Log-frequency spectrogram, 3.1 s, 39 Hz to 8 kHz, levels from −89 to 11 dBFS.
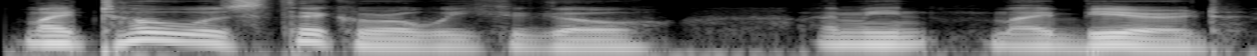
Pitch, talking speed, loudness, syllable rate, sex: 115 Hz, 190 wpm, -17 LUFS, 5.0 syllables/s, male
